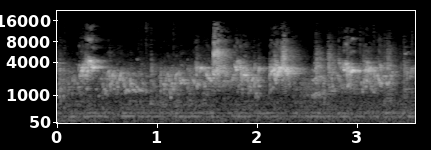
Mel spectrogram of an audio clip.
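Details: Live view inside a budgerigar nest, where the chicks make rasping, squealing calls in short surges, loudest around the second and third seconds.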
